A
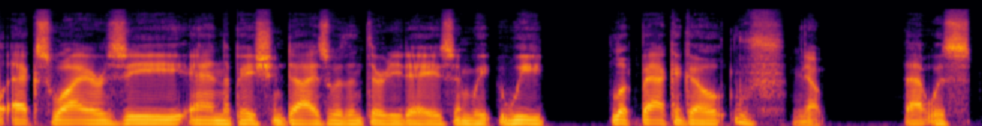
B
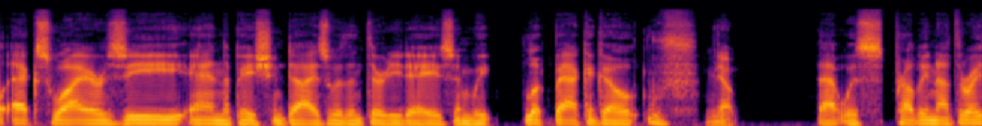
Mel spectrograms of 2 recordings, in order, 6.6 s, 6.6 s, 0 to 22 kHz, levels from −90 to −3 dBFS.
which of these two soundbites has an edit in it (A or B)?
B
